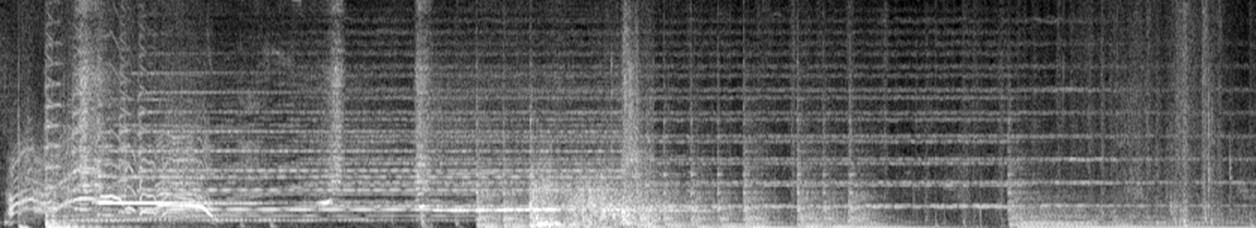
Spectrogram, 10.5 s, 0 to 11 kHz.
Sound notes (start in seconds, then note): 0.0 man yelling; 0.0 Taryn screaming; 4.5 dramatic music; 4.5 gun firing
